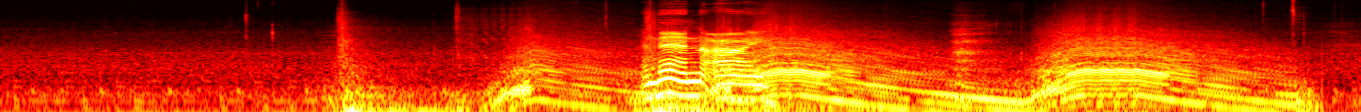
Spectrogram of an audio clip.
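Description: A Ford Crown Victoria being tuned for rear-wheel-drive drifting revs up in several loud, rising bursts over a low idle, each swell climbing and falling back, with a brief spoken phrase between.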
